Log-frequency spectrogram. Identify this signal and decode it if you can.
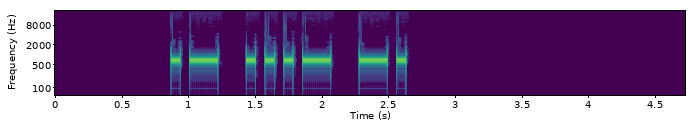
Morse code, heard as a keyed tone, about 17 wpm, 700 Hz. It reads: AVN
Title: All Cut Numbers - 3-Digit 17wpm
